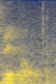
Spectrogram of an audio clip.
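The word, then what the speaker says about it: RPL: brought over network is ripple pronounced ripple okay all right so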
